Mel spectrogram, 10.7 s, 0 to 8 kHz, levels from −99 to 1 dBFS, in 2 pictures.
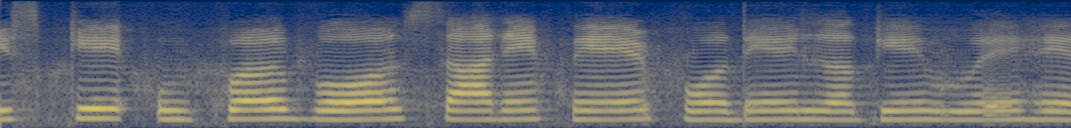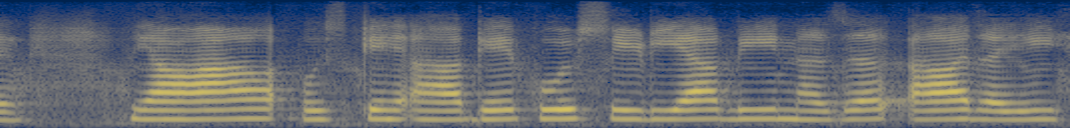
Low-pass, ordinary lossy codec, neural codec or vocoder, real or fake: none; none; codec, 16 kHz, 1 kbps, FunCodec, trained on LibriTTS, 50 frames a second; fake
